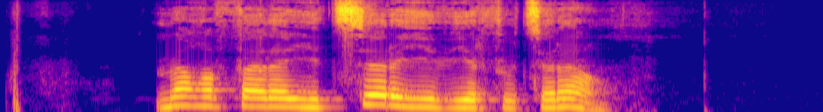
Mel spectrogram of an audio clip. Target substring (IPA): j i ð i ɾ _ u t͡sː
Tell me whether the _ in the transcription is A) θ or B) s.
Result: A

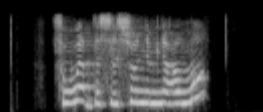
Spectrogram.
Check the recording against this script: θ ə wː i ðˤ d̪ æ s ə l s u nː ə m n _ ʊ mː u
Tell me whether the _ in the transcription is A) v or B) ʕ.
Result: B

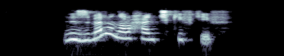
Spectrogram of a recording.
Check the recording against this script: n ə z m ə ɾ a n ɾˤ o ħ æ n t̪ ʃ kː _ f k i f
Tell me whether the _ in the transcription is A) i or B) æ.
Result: A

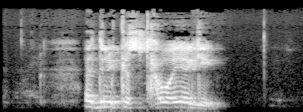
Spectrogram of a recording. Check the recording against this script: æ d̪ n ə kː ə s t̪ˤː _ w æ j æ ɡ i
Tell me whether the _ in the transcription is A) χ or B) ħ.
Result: B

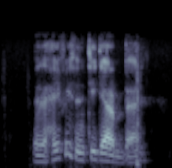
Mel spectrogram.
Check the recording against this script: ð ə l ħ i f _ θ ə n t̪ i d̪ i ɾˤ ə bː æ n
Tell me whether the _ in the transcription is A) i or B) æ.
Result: A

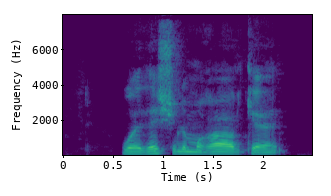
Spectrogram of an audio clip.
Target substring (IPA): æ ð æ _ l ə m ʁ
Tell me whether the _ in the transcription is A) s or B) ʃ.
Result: B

